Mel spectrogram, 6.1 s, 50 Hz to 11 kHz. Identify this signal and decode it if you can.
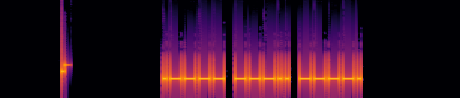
Morse code, heard as a keyed tone, about 25 wpm, 700 Hz. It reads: 189
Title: Numbers - 3-Digit 25wpm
